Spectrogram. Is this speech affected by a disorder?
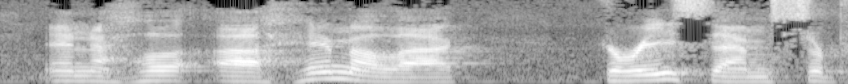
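Yes: spasticity, mild; drug affects speech a little, may sound draggy.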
